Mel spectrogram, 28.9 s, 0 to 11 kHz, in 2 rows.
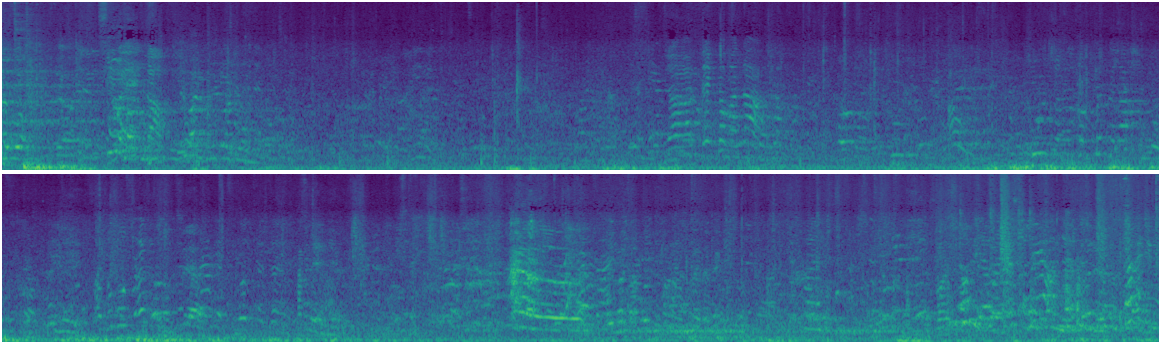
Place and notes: schulgebäude und schueler mittags, gang zur bushaltestelle
project: :resonanzen - neanderland soundmap nrw: social ambiences/ listen to the people - in & outdoor nearfield recordings
schulzentrum, gerresheimer landstrasse, 19 April 2008, 10:44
